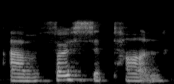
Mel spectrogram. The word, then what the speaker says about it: Photosan: So Photosan, Photosan, is that how you say it? Yes.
